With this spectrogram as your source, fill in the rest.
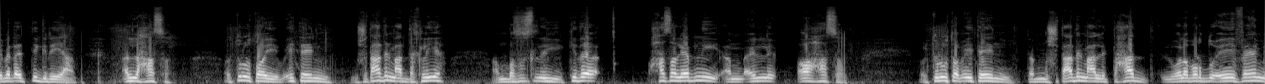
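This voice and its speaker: A man's voice: on the high side, no echo. A man with an Egyptian Arabic accent telling a funny everyday story, acting out each friend's lines in quoted dialogue. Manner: animated retelling with quoted dialogue and repeated "ya 3am" fillers. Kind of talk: casual story told to camera.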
